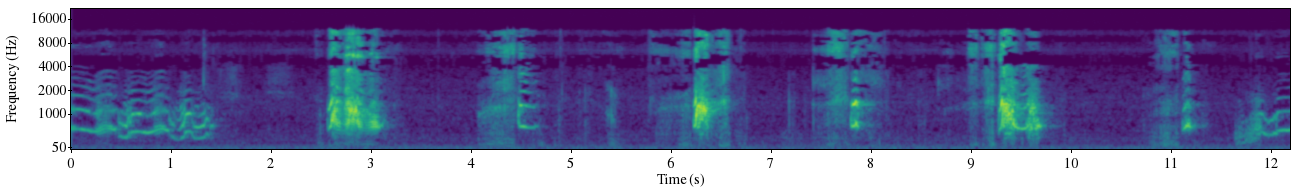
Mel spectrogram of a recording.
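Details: French Bulldog puppies: a warbling, wavering whine opens, followed by about seven short, punchy barks at irregular intervals, ending on a brief whimper.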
